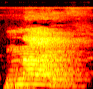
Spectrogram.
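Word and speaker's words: knife: যেমন এখানে আছে নাইফ, এই যে এখানে নাইফ আছে, এখানে কে এবং এন এ মিলে হবে এন এর উচ্চারণ। কে এবং এন মিলে শুধুমাত্র এন এর উচ্চারণ হবে। যখন ওয়ার্ডের শুরুতে কে এন থাকবে তখন শুধুমাত্র এন এর উচ্চারণ হবে নাইফ।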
